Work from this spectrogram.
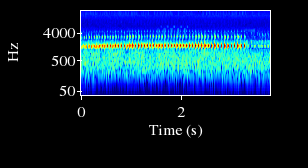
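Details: A greenish-yellow Yosemite toad sings from a small grassy island in Yosemite National Park: a steady, fast pulsed trill on one pitch lasting about three seconds, then stopping abruptly.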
